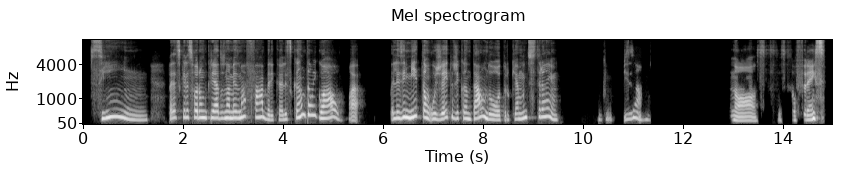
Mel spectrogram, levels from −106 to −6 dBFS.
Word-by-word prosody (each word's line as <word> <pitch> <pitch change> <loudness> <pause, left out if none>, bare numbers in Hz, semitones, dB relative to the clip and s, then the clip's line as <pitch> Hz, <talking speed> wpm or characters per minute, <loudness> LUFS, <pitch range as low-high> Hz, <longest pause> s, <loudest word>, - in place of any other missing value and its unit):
Sim, 230 - 0 0.4
parece 260 +1 -5
que 280 - -5
eles 275 -2 -3
foram 265 -1 +3
criados 250 -1 0
na 250 0 +4
mesma 255 +5 +3
fábrica, 235 - -2
eles 195 +2 -5
cantam 365 +7 +1
igual, 240 - +1
a - - -4 0.6
eles 235 +2 +1
imitam 275 -3 +5
o 215 - 0
jeito 230 +7 -1
de 230 0 -3
cantar 230 +2 0
um 300 -4 +3
do 200 -2 0
outro 175 0 -4
o - - -39
que 210 +3 -9
é - - -3
muito 255 +5 +1
estranho. 275 -6 -2 1.0
Uhum. - - -14 0.2
Bizarro. 195 -5 -6 1.6
Nossa 150 -3 -2 0.5
sofrência. 185 +6 +1
240 Hz, 125 wpm, -23 LUFS, 190-270 Hz, 1.6 s, imitam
